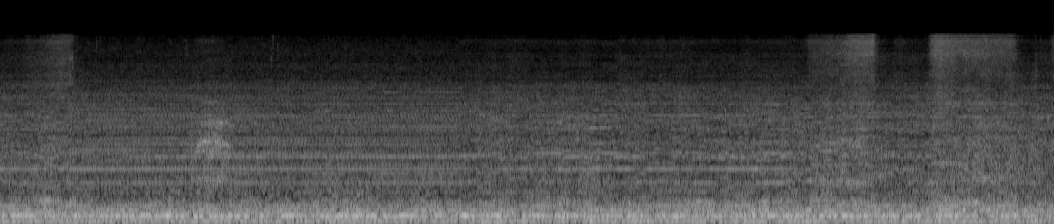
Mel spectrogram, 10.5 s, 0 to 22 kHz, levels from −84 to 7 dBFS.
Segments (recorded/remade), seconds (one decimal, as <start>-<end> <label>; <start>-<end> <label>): 0.0-0.7 remade; 0.7-4.6 recorded; 4.6-10.5 remade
